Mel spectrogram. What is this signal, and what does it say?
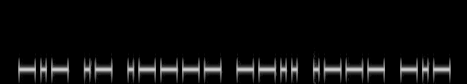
Morse code, heard as a keyed tone, about 22 wpm, 700 Hz. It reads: KA1ZJK
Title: USA Callsign DE Callsign - 6 Characters - 22wpm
